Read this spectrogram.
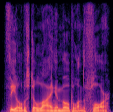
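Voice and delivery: usual speaking voice

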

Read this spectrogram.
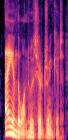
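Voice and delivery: ordinary delivery, nothing marked

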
